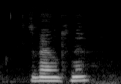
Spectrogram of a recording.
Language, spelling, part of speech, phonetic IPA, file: Polish, zbędny, adjective, [ˈzbɛ̃ndnɨ], LL-Q809 (pol)-zbędny.wav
